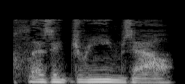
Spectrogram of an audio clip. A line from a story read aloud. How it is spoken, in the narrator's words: he grunted in my ear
